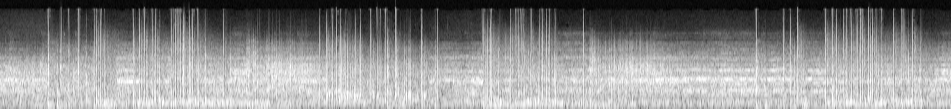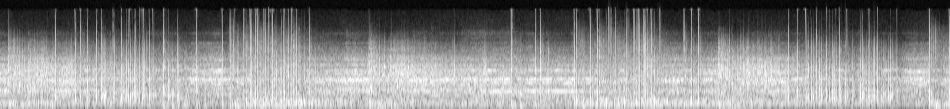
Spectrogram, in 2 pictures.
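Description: Fireworks display going off without a break: aerial shells bursting in quick succession with crackle, over a row of ground fountains firing, with show music playing underneath.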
